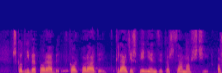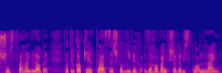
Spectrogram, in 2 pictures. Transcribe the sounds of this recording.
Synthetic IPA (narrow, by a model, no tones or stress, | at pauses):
ʂkɔd̪lʲivɛpapɔɾad̪ɘ̰kɾad͡ʑɛʂpʲjeɲɛnd̪zɘt̪ɔʂsamɔɕt͡ɕḭ | ɔʂust̪faxand̪lɔvɛ̰t̪ɔt̪ɘlkɔkʲilkazʂkɔd̪lʲivɘxzaxɔvaɲfɕɾɔd̪ɔvʲiskuɔ̰nlajn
